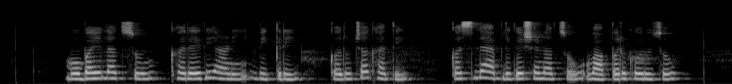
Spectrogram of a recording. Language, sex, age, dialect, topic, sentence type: Marathi, female, 41-45, Southern Konkan, agriculture, question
